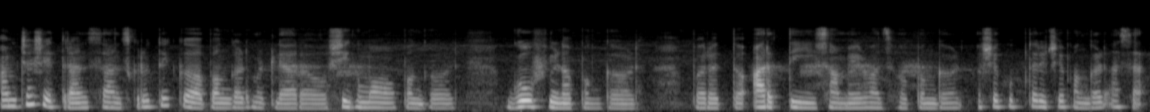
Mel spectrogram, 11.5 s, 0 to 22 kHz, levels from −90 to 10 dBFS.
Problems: background sounds at intervals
